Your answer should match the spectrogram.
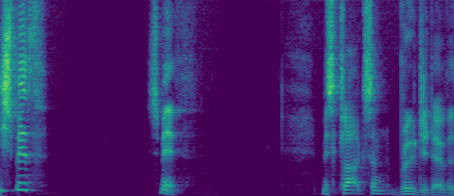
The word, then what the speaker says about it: Psmith: The name is Smith. P. Smith. The P is silent. P. Smith?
